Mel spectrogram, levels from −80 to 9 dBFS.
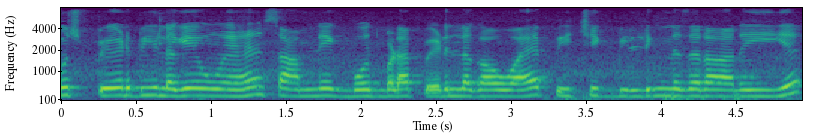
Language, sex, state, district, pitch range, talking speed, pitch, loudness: Hindi, female, Uttar Pradesh, Muzaffarnagar, 210-230 Hz, 255 wpm, 215 Hz, -13 LUFS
